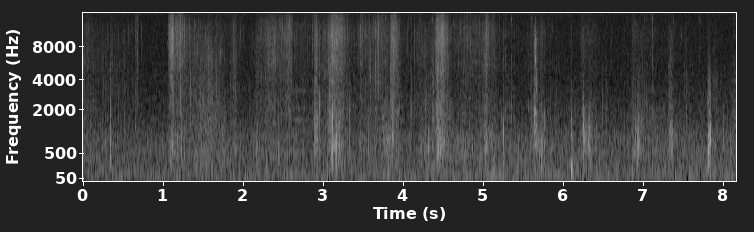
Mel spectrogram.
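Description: Footsteps of a person walking on a snow-covered forest path, irregular steps at roughly two a second, starting about a second in.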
